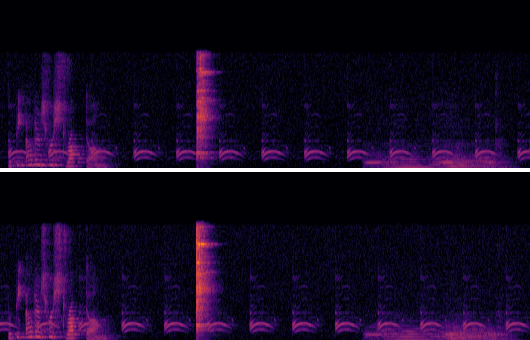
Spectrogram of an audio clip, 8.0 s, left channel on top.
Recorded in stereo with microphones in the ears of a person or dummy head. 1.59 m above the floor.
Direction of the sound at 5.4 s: 70° left (ahead or behind).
